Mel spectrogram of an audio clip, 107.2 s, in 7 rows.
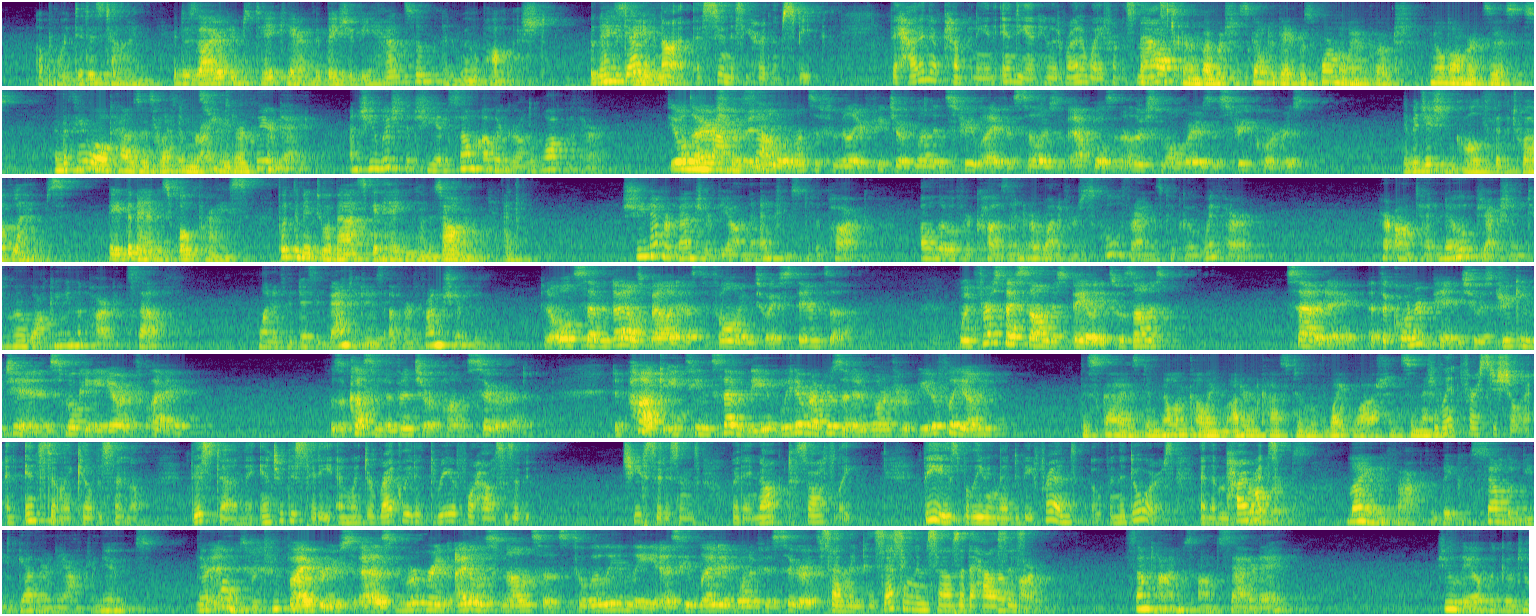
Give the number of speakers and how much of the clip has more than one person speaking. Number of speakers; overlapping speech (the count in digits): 5, about 6%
